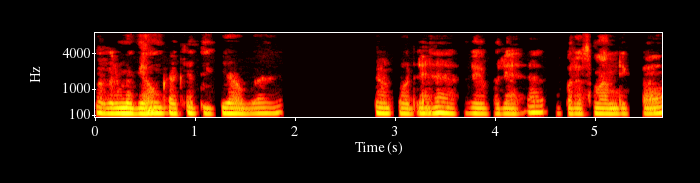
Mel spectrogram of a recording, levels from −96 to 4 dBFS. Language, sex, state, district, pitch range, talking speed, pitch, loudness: Hindi, male, Bihar, Purnia, 140-150 Hz, 180 wpm, 145 Hz, -28 LUFS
